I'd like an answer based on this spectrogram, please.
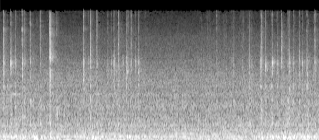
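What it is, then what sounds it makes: Plastic computer keyboard. A black plastic computer keyboard with hollow key caps rests on a desk and is typed on continuously with the fingertips of both hands. Quick, bright key clicks come in bursts, thin out in the middle, then pick up again near the end, all over a steady low hum.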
